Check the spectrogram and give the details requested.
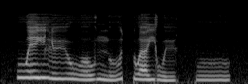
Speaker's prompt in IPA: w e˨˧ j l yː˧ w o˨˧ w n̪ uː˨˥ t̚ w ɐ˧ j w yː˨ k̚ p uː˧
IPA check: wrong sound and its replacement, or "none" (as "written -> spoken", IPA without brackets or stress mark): e˨˧ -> e˥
